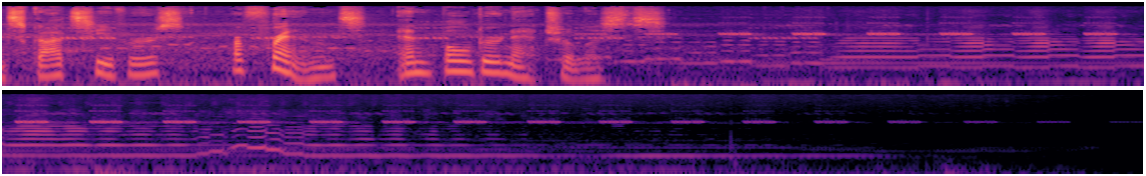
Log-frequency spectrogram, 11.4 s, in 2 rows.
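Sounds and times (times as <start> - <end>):
speech: 0.0 - 3.4
snowy tree cricket song: 0.0 - 11.1
music: 2.8 - 11.3.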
